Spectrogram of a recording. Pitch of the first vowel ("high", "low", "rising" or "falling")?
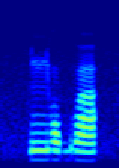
high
